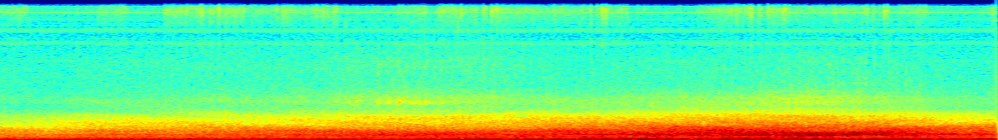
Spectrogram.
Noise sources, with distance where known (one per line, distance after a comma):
medium-sounding engine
